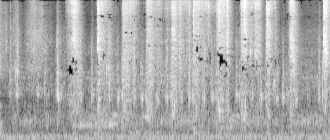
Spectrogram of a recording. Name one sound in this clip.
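A spray bottle hisses in quick bursts.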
